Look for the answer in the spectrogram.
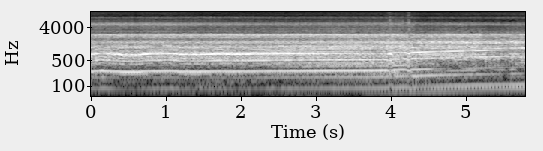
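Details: Homemade machine with rebalanced rotor drum cylinders, motor held on a table on homemade rubber feet: steady, even hum with constant whine, no wobble or knocking, no vibration felt by hand; rotor spins smooth and true.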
